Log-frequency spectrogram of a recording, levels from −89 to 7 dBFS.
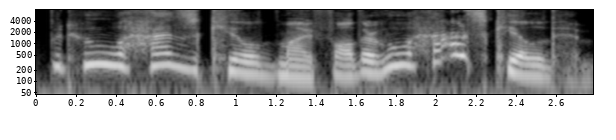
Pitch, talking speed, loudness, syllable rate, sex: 180 Hz, 215 wpm, -16 LUFS, 4.9 syllables/s, male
